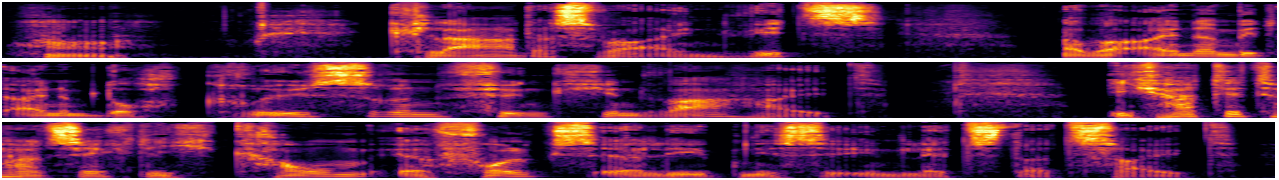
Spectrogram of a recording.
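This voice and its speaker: A man's voice: low-pitched, very animated, unhurried, breathy edge, no room sound, clean studio sound. A middle-aged man, an author, narrating in a candid, reflective and self-deprecating way. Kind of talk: scripted narration.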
